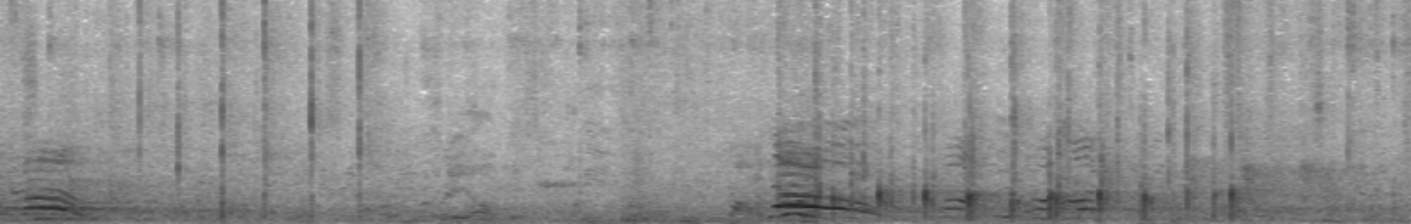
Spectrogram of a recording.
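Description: Sharp, irregular clicks of table tennis balls striking bats and tables in a busy sports hall, over steady crowd chatter. Voices call out just after the start and more loudly about six seconds in, and the clicks come thicker towards the end as a rally gets going.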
